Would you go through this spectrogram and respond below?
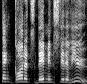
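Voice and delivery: correcting the quote with force; insisting on the right words. Retold or imitated. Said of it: "No, wait, they said".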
